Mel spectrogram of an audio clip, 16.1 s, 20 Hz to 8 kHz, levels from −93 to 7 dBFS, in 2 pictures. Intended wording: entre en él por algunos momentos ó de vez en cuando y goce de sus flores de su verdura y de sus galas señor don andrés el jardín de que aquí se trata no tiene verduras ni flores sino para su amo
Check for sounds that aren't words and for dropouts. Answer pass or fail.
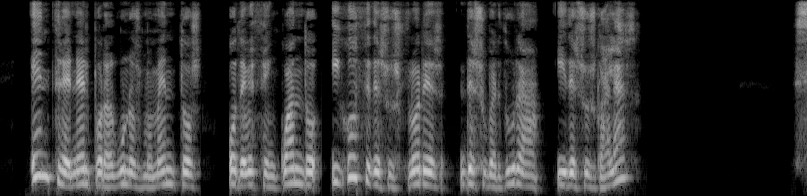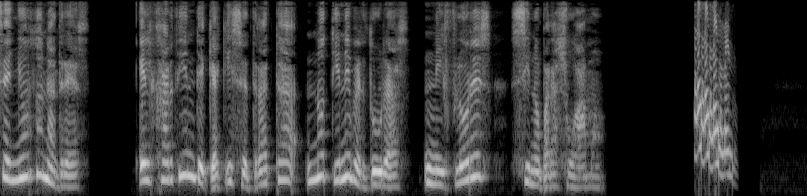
fail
